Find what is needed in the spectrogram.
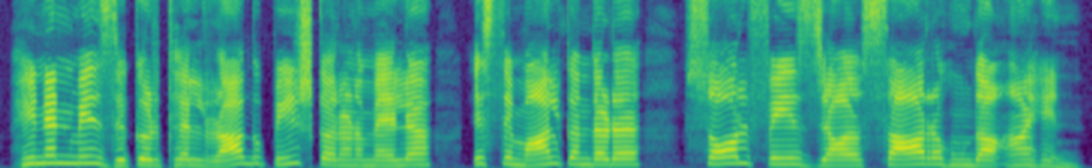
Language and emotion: Sindhi, neutral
